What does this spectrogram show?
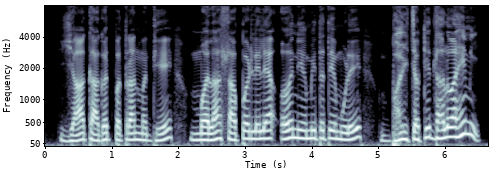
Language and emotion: Marathi, disgusted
